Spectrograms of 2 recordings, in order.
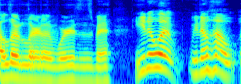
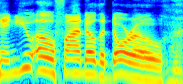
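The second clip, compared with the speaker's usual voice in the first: very loud, slow fake Spanish with o endings; 4 semitones higher, 9 dB louder than usual. Imitating customers who add O to the end of everything: imitating mock Spanish with O endings.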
